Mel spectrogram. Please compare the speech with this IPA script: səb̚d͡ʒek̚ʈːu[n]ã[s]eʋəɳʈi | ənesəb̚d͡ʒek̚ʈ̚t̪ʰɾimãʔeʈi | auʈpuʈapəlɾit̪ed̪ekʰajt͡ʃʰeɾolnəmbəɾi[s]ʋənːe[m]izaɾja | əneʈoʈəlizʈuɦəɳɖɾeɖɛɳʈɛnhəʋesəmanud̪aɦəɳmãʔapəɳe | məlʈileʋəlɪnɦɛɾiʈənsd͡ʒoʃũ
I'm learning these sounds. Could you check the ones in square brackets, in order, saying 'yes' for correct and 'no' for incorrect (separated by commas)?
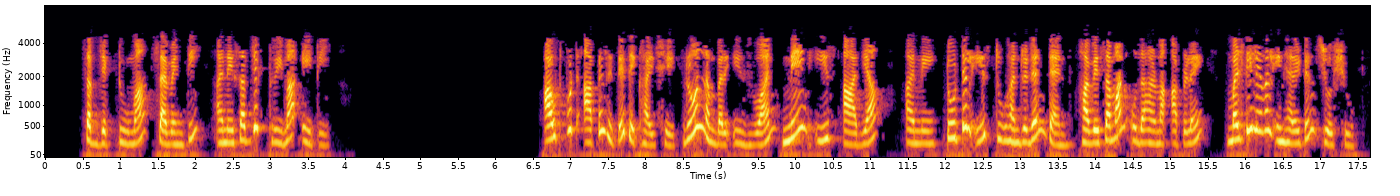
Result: no, yes, no, yes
